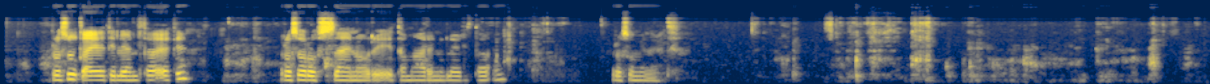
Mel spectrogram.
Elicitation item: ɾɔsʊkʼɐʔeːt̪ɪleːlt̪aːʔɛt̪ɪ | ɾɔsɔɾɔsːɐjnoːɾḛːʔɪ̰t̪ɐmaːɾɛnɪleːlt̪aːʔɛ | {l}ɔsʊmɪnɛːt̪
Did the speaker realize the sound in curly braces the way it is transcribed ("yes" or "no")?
no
